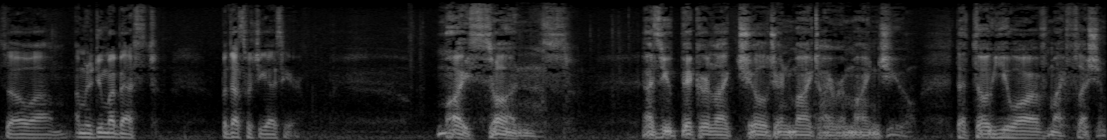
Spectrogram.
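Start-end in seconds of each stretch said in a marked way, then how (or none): 4.4-11.1 deep, grinding, gravelly dragon rumble. Voicing a father speaking to his sons for the listeners, deep rumbling voice. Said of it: "a voice that is both deep and rumbling".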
